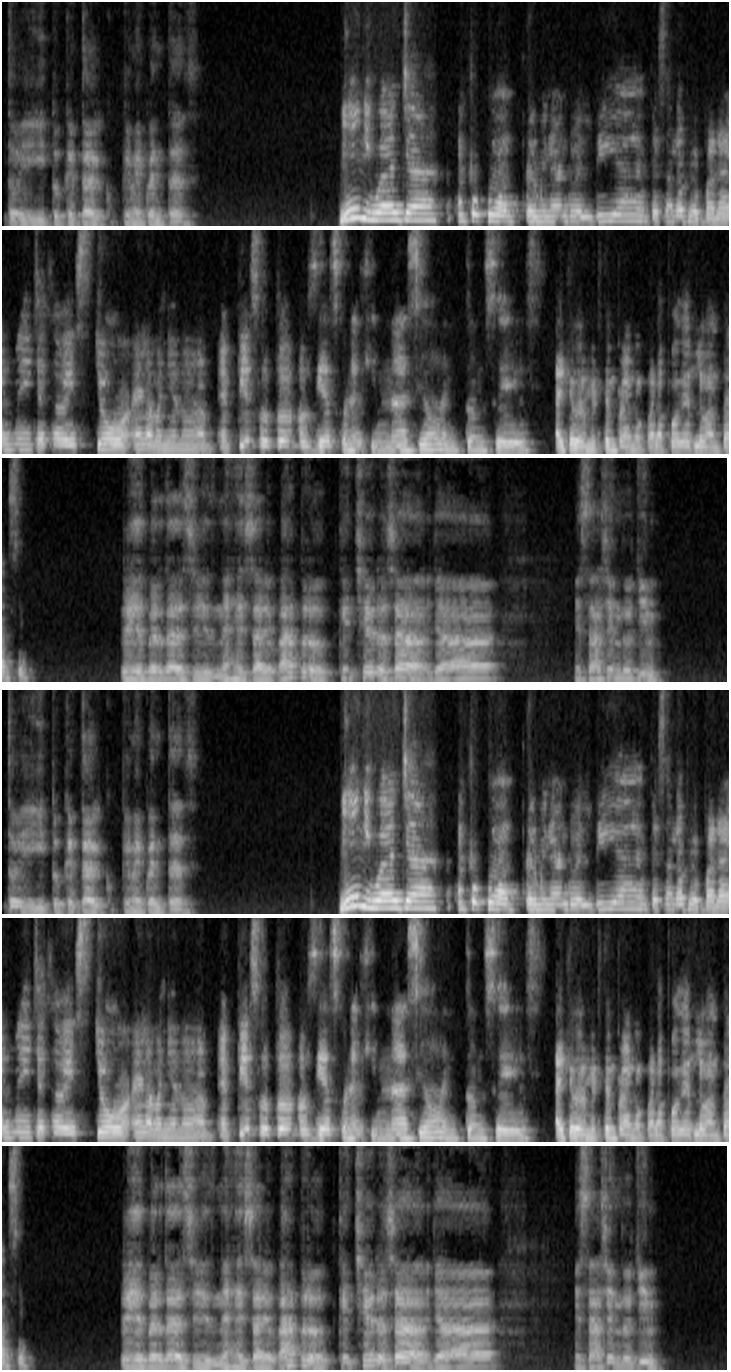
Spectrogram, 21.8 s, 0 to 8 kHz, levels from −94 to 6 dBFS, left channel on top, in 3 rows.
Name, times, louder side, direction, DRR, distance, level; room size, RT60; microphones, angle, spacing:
voice 1, 0.0-1.9 15.7-19.5 20.2-21.0, right 2 dB, 70° right, 4.4 m, -24 dB
voice 2, 3.4-12.5 12.8-14.8, right 2 dB, 25° right, 0.7 m, -18 dB
6.6 x 4.8 x 6.8 m
head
